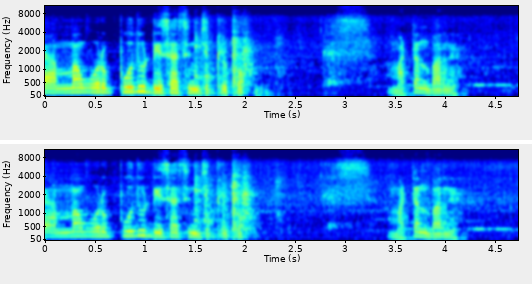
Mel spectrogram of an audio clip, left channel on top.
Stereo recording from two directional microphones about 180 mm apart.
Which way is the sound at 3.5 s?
20° left (ahead or behind).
